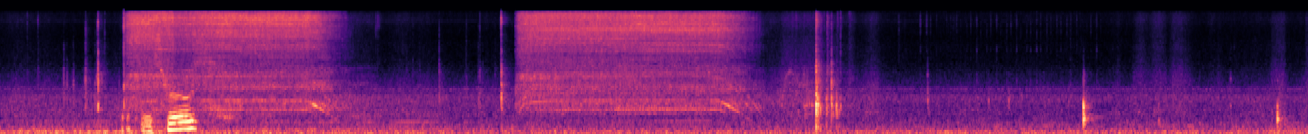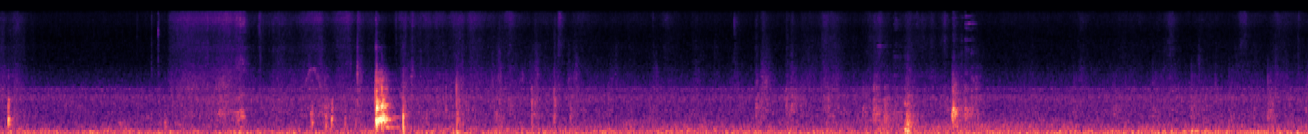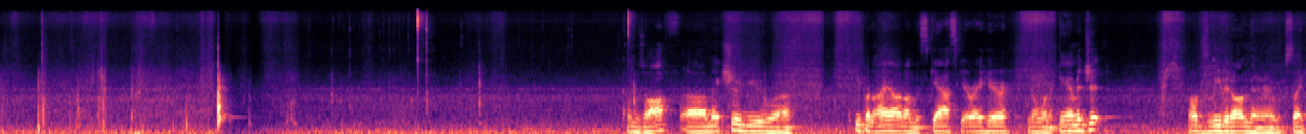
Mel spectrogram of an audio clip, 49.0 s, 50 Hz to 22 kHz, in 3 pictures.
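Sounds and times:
electric screwdriver whirring: 1.5 - 4.5, 6.4 - 9.6.

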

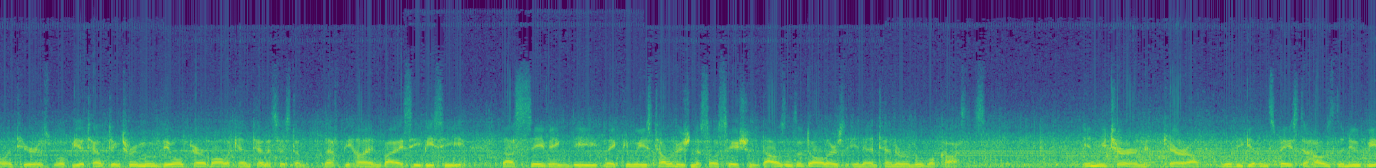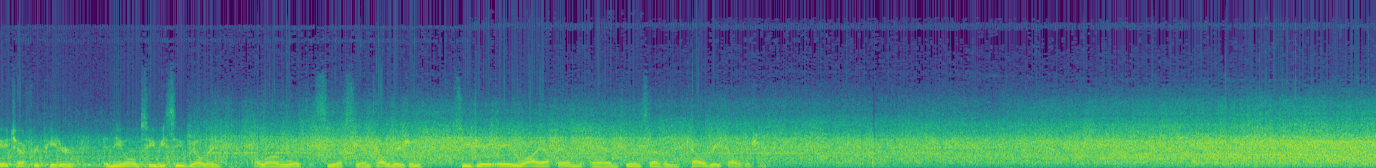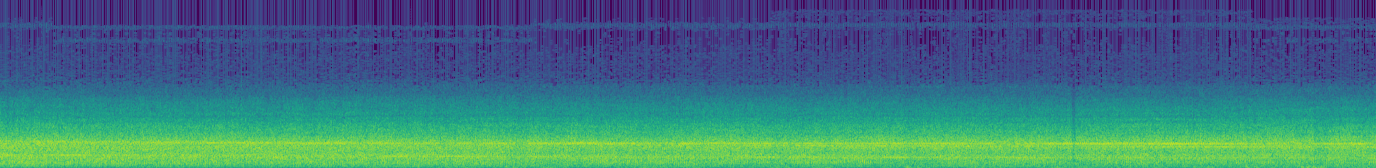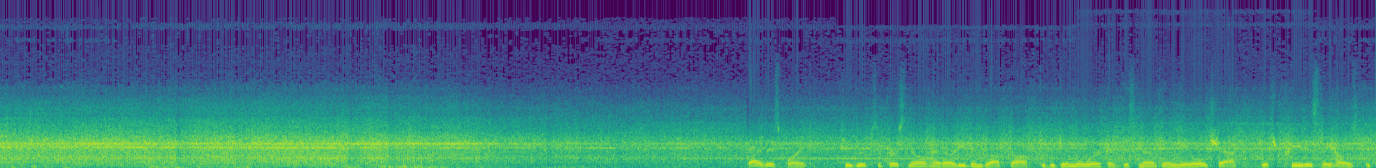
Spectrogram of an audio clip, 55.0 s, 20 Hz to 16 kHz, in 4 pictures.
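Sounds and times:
helicopter rotor and engine noise: 0.0 - 55.0
high turbine whine: 0.0 - 55.0.

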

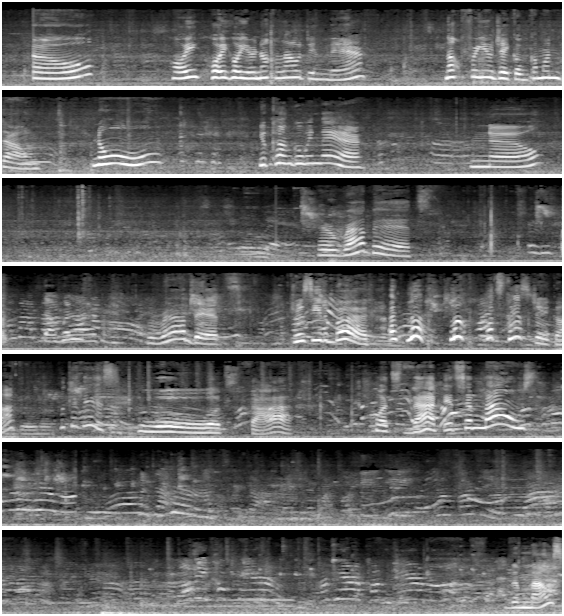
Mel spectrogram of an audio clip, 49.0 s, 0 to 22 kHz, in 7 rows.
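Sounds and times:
young children chattering: 0.0 - 49.0.

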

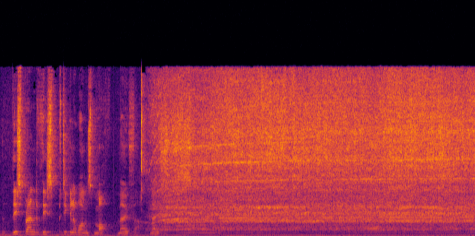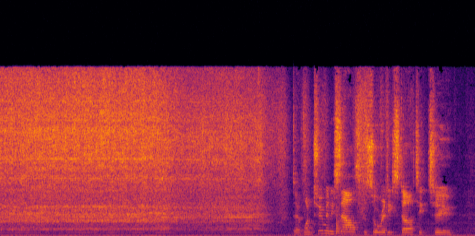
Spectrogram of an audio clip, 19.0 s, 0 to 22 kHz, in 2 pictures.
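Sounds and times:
heat gun fan humming: 2.8 - 19.0.

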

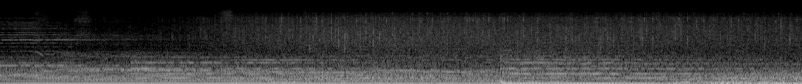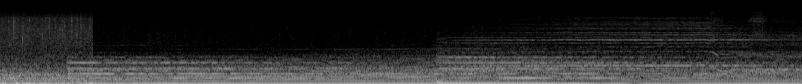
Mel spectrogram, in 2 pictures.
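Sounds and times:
rain: 0.0 - 16.0
sustained musical drone: 0.0 - 16.0
deep low hit: 5.0 - 13.0.

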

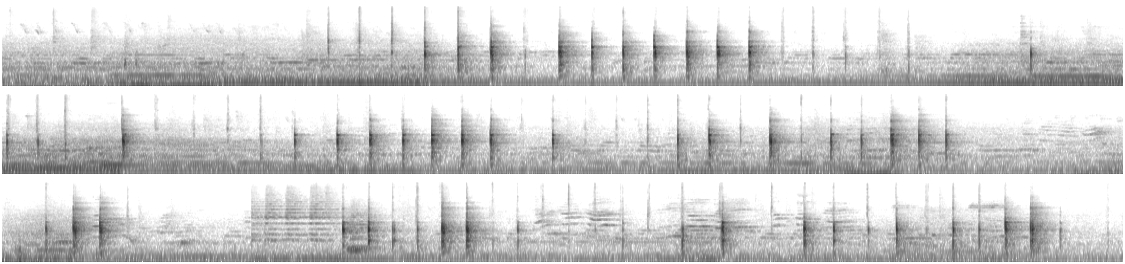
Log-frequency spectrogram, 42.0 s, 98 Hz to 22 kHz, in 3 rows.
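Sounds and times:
wooden pestle pounding in mortar: 3.8 - 11.8, 12.6 - 26.2, 28.4 - 29.7, 32.1 - 42.0.

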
